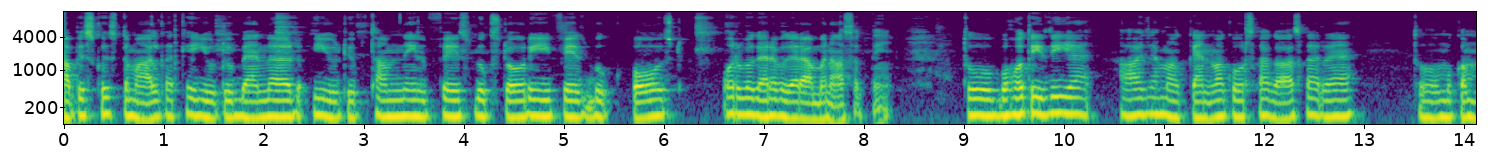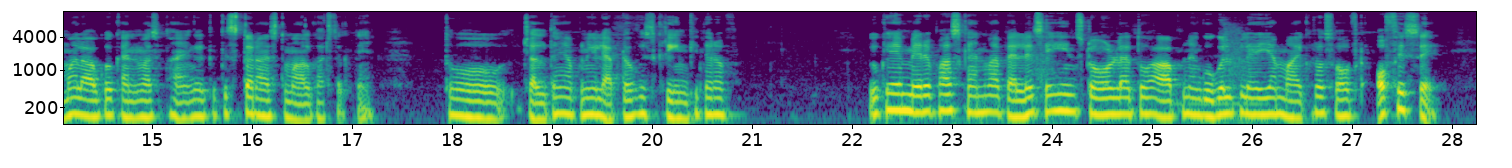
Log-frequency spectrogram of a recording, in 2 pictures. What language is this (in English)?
Urdu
